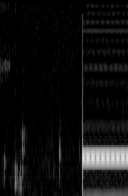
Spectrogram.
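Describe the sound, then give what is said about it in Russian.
A few faint clicks and handling noises as someone places a phone call, then a loud, steady telephone dial tone starts abruptly and hums continuously without a break until the end. “я вижу, звоню по телефону.”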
